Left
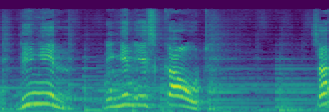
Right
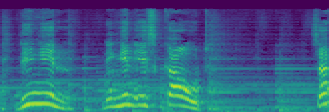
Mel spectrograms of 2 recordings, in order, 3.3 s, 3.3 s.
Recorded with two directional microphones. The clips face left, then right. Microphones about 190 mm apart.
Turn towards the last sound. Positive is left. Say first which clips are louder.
# right 2 dB
turn(degrees=-20)  # may be behind; listen again after turning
